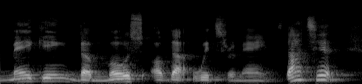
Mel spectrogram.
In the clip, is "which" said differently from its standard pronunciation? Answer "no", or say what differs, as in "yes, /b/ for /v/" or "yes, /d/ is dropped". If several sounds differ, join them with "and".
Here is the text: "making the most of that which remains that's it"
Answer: yes, /s/ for /tʃ/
